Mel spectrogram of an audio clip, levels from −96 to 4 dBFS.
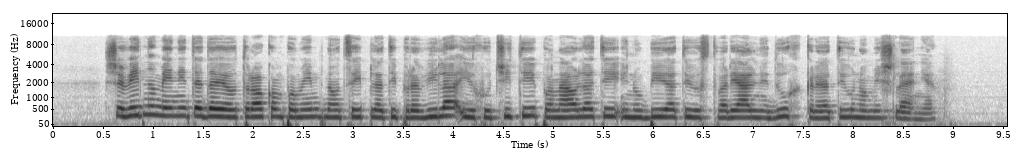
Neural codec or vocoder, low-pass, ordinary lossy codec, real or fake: none; 10.8 kHz; none; real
